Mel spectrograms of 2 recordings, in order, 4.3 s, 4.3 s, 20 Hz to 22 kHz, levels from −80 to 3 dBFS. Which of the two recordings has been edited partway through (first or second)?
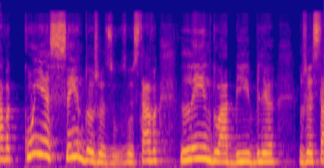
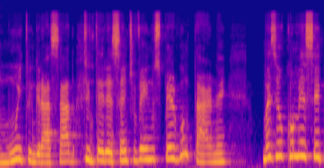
second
